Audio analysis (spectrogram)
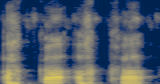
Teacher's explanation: का और खा से पहले अर्ध विसर्ग की तरह लिखे जाने वाले अथवा उच्चरित होने वाले जो वर्ण हैं उनको जिह्वामूलीय कहते हैं।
